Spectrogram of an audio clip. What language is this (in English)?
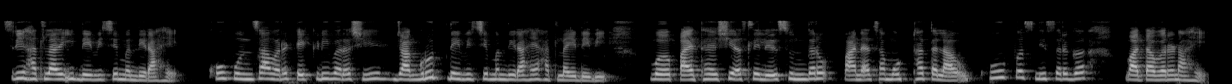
Marathi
